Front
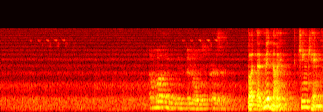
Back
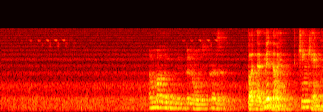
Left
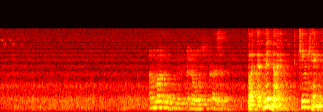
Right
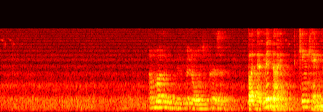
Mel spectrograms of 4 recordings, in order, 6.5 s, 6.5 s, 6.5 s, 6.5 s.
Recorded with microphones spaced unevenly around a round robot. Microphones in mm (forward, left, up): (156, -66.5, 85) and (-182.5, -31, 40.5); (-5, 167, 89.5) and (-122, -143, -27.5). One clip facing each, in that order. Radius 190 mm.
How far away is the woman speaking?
About 4.5 m.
